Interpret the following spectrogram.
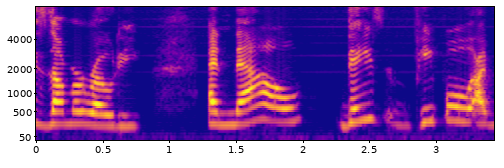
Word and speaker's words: Zomorodi: to say my name i'm going to teach you how to say summer roadie and now these people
